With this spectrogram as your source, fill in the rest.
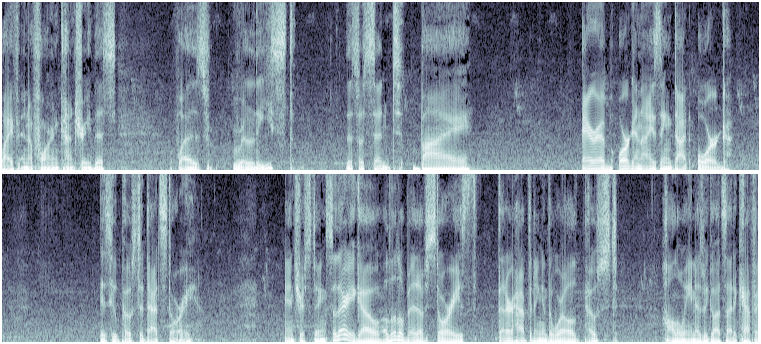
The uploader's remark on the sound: podcasts live from Cafe Anyway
